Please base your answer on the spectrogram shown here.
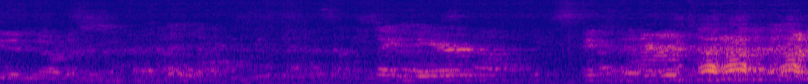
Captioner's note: crowd laughs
